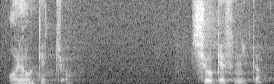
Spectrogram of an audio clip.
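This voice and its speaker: Brief: male pastor, midweek sermon, storytelling with rhetorical questions, mid pitch, in a reverberant sanctuary. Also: sing-song, normal speed, darkish tone. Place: church sanctuary. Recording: long church-hall reverb.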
